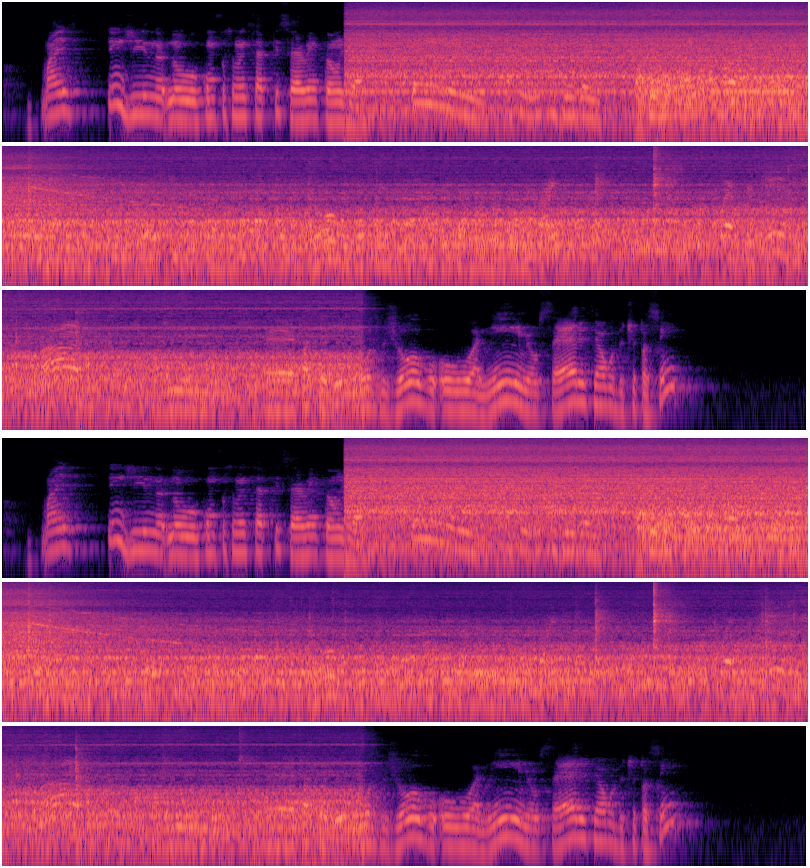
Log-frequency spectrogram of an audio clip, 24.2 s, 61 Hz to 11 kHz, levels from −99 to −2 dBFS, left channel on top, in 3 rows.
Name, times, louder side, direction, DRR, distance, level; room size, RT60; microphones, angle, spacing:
voice 1, 0.4-0.7 1.1-3.7 4.1-6.0 6.3-10.5 10.8-13.7 14.3-18.3 18.7-22.9, left 2 dB, 40° left, 7 dB, 0.6 m, -37 dB
Domestic sounds home sounds, 3.4-12.9 13.1-13.2 13.8-14.1 14.5-14.8 15.2-17.2 17.7-17.8 18.5-18.6, right 3 dB, 25° right, 1.3 m, -32 dB
sound 1, 6.3-19.7, left 1 dB, 85° left, 3.2 m, -31 dB
21.5 x 11.0 x 6.2 m, 0.68 s
head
